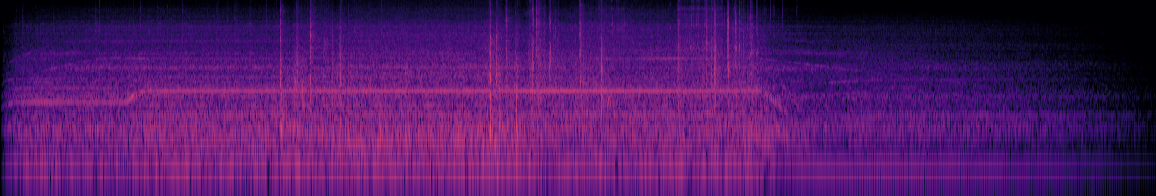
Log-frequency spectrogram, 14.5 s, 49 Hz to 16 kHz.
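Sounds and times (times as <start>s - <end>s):
laser printer: 0.0s - 10.8s.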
